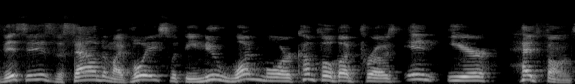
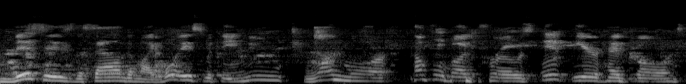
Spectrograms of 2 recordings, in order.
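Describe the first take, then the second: First: The voice is heard without added background noise. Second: The voice is heard over ambient background noise.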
